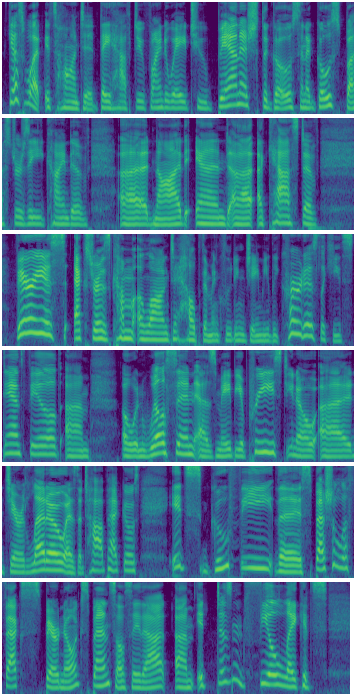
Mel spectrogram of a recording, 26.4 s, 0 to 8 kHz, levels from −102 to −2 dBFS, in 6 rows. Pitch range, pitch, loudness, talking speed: 170-230 Hz, 190 Hz, -27 LUFS, 165 wpm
